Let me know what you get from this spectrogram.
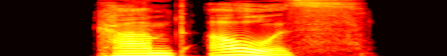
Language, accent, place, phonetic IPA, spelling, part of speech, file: German, Germany, Berlin, [ˌkaːmt ˈaʊ̯s], kamt aus, verb, De-kamt aus.ogg
- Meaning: second-person plural preterite of auskommen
